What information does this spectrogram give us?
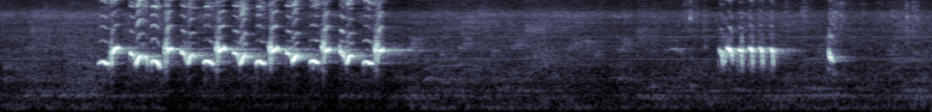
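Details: Energetic sooty-headed bulbul song recorded as a lure for birds that are slow to sing. A fast string of bubbly, rising notes lasts about a second and a half, followed by a short rattling burst and a single note.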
